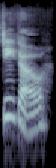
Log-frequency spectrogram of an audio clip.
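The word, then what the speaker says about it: Digo: And last but not least, the tool I wanted to quickly go over is DGO. And that's spelled D I G O.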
